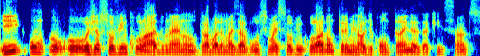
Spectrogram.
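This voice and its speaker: Pitched in the middle range, a man speaks at moderate speed, his pitch moving in an ordinary way. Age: 30s. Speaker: dock worker sharing personal experience. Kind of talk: testimony at a public discussion circle. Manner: hesitant, many fillers.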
